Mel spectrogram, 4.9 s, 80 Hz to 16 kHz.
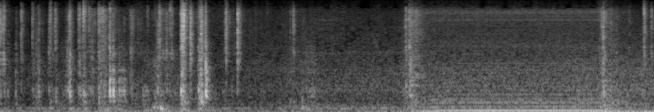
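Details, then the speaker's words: Mitsubishi Evo 8, first start attempt after 8 years, in neutral with clutch in: key on gives fuel pump priming whir and handling clatter but no cranking; starter dead, replaced with one from another Evo. "i'm pretty sure the starter is no good so we're gonna have to take the starter out of my evo"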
